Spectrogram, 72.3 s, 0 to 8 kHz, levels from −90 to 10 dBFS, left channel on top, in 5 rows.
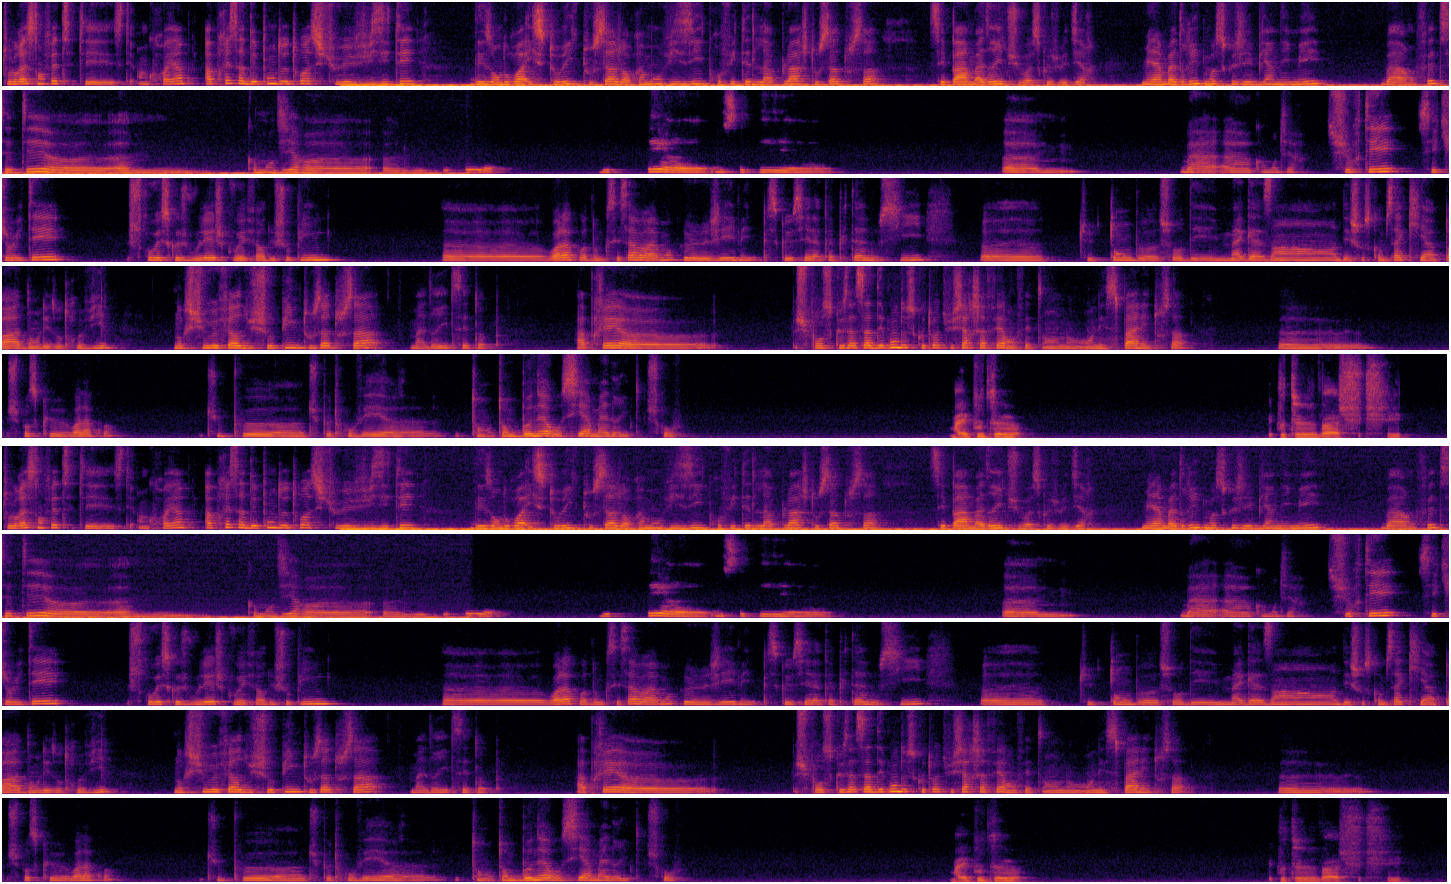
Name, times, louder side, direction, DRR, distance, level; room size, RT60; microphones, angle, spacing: voice 1, 0.0-4.2 4.7-8.8 9.3-10.9 11.4-13.2 13.8-16.4 17.0-18.7 19.1-19.4 20.4-20.6 20.9-22.8 24.5-25.2 26.2-27.4 27.7-29.5 30.2-32.3 33.3-38.2 38.7-39.4 39.8-44.5 45.1-47.2 47.5-48.3 49.2-50.5 51.3-55.2 56.2-57.1 57.9-59.0 60.0-62.3 62.6-64.6, left 1 dB, 20° left, 1.0 m, -24 dB
sound 1, 3.4-19.2, equal, 45° right, 2.0 m, -25 dB
voice 2, 67.4-68.1 70.6-71.9, left 3 dB, 70° left, 0.6 m, -27 dB
9.5 x 8.6 x 9.4 m
head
